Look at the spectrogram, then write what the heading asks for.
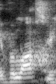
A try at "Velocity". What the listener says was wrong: Do you see a T in there anywhere?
